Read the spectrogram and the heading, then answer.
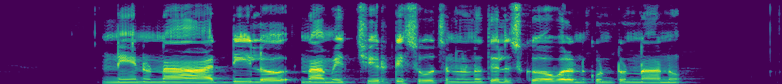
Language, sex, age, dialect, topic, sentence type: Telugu, male, 18-24, Utterandhra, banking, statement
